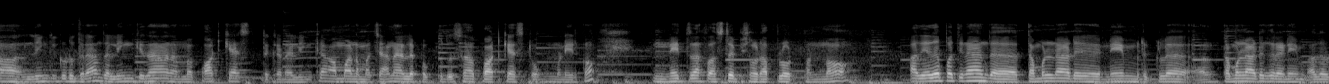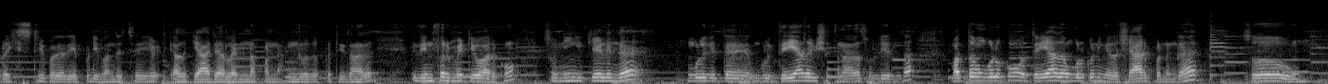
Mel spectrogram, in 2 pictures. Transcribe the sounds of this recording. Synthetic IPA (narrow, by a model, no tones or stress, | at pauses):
alɪŋkɯkɔɽɯkːɯɾɐ̃ɪnd̪ɐlɪŋkɯt̪ãːnɐmːɐpaːɖkaːsʈɾɯkːɐɳɐlɪŋkɯaːmːaːnɐmːɐt͡ʃaːnɐllɪpːoːpʊðʊsaːpaːɖkaːsʈoŋɐpɐɳːɪɾɯkːʊ̃ | nɐɪt̪ːɯt̪ãːfɐsʈɛpɪsoːɖɐpːloːɖ̚pɐɳɐːʊ̃ | ɐðɯɛðɐpɐːt̪ːinãːɪnd̪ɐt̪ɐmɪɻnaːɽɯneːmɪɾɯkːɯlɐt̪ɐmɪɻnaːɽɯŋɡɪɾɐneːmɐðɐɽɐhɪsʈɾipɐːt̪iɐðɛpːɐɽiʋɐnd̪ɯt͡ʃːɯɐðɯkːɯjaːɾjaːɾlãːɛnːɐpɐɳːɐːnɡɪɾɐðɐpːɐt̪ːit̪ãːɐðɯ | ɪðɯɪnfɐɾmeːʈːɪʋaːɪɾɯkːʊ̃soːniːŋɡɐkeːɭɯŋɡɐ | ʊŋɡɐɭɯkːɯt̪ʊŋɡɐɭɯkːɯt̪ɛɾɪjaːðɐʋɪʂɐjɐt̪ːɐnaːlɐsɔlːɪɾɯnd̪ãː | mɐt̪ːɐʊŋɡɐɭɯkːʊ̃ɯt̪ɛɾɪjaːðɐʊŋɡɐɭɯkːʊ̃niːŋɡɐɛðɐʃeːɾpɐɳːɯŋɡɐsoː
